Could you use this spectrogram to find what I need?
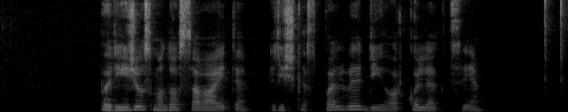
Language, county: Lithuanian, Utena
